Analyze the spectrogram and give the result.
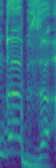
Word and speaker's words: DVBBS: Alors ça s'écrit DVBBS, mais ça se prononce Dubs.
